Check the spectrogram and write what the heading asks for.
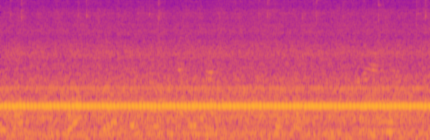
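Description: A steady high-pitched electrical whine over a low hum, with faint voices in the background.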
